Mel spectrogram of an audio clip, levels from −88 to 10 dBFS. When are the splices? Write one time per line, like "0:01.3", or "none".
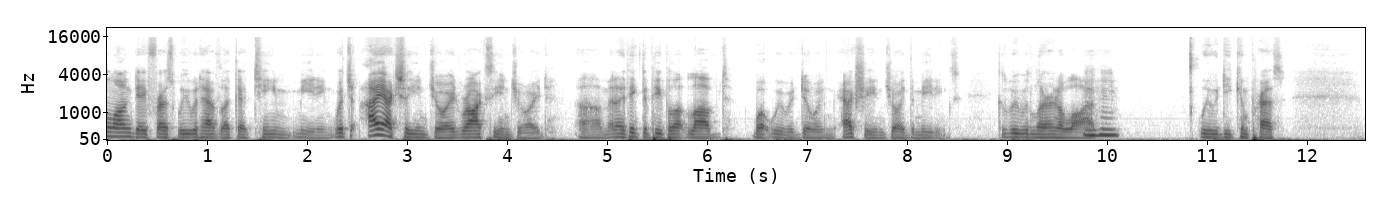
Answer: none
